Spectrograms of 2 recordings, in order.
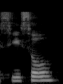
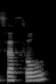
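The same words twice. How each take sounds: First: The name is said the American way. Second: The name is said the British way. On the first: This is how people in the US say it. "here in the U S we say Cecil" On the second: This is how the film's characters say it. "They were saying Cecil"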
